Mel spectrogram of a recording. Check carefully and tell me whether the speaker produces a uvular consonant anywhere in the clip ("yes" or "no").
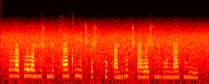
no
